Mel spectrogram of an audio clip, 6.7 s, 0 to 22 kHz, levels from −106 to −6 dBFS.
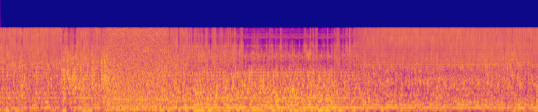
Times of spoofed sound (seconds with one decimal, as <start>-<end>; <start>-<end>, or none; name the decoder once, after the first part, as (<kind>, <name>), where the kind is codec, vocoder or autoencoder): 0.0-1.3 (vocoder, BigVGAN v2); 2.1-6.7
